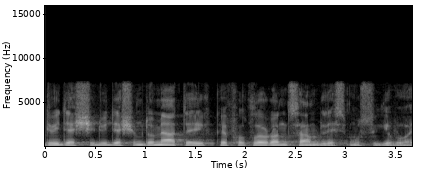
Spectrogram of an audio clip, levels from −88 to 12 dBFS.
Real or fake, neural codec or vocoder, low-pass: real; none; 7.2 kHz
